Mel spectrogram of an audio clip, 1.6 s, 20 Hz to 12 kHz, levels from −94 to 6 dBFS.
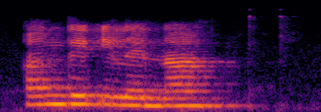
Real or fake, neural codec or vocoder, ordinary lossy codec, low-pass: real; none; Opus, 32 kbps; 7.2 kHz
